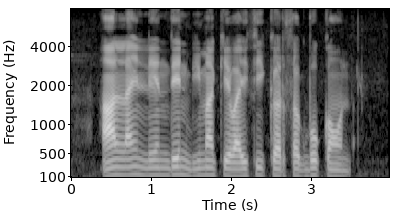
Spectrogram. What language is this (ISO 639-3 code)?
hne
